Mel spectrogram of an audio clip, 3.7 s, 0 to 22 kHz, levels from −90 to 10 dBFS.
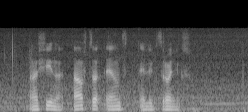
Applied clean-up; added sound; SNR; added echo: none; Engine; 13 dB; none.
